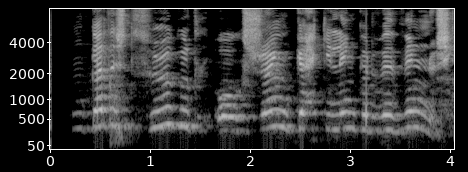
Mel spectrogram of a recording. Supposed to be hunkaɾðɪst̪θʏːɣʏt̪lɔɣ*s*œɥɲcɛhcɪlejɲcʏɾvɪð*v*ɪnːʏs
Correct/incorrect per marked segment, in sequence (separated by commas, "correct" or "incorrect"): correct, correct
